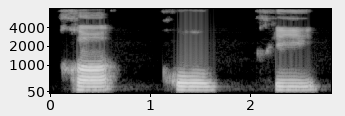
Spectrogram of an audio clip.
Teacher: The makhraj of kha is the top of the throat nearest to the mouth.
